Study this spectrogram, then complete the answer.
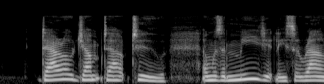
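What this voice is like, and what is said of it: Usual voice. Nothing is said of it.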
